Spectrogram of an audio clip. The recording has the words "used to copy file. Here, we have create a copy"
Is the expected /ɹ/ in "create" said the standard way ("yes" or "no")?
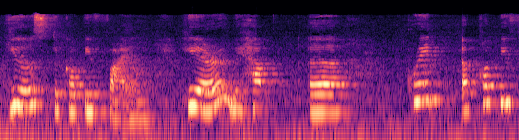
yes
